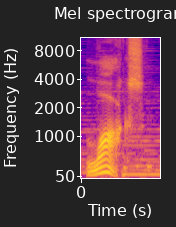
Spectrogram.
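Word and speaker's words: loch: They're called lofts, pronounced locks, from the Irish word for lake.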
